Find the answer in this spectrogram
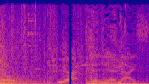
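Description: A loud crash over music at the start, then a voice crying out with bending pitch for about a second over the music.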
